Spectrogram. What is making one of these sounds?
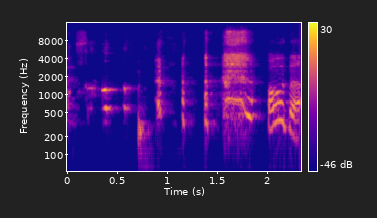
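A woman laughs loudly over an online call.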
